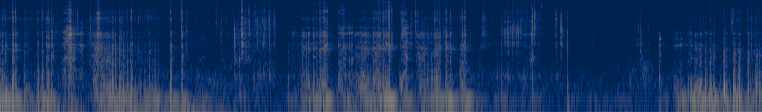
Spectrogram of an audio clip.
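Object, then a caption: Soap bar. A box-cutter blade scrapes powdery flakes off a hand-sized, solid, dry pink and white striped bar of soap. The result is a dense, crackly, tearing scrape with bright grainy detail over a low rumble, coming in bursts of short strokes. The sound briefly drops to near silence before the scraping resumes.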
